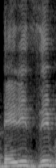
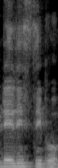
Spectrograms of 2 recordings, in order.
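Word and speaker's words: derisive: এর পরের শব্দ হচ্ছে ডেরিজিভ বা ডেরিসিভ, যাই বলো তোমরা, ডেরিজিভ আমরা প্রোনাউন্স করি, অনেকে ডেরিসিভও বলে।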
